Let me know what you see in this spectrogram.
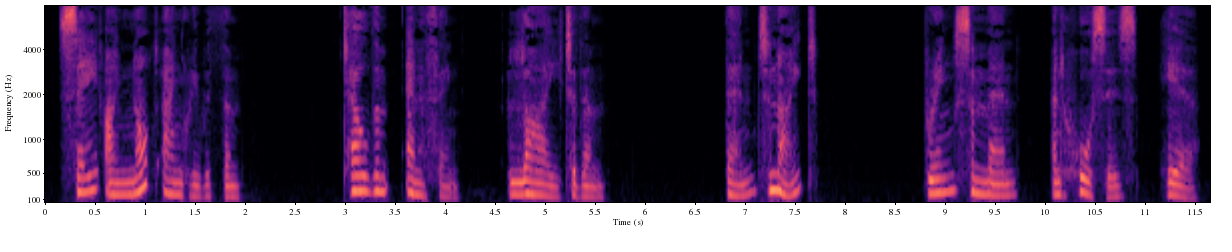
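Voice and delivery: ordinary delivery

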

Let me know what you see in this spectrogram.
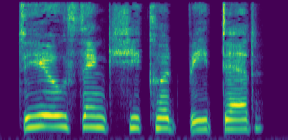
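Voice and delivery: flat, dry, emotionless deadpan. Reading a character's question to Meg, dry and unemotional. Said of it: "Calvin spoke in a dry, unemotional voice".

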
